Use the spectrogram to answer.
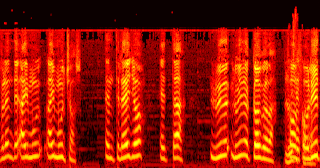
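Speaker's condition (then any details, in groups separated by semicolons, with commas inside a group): Down syndrome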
